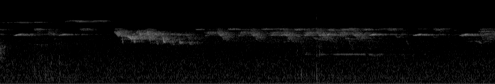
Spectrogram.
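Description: Birds chirping and twittering, many short high calls overlapping, growing louder about a second in.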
